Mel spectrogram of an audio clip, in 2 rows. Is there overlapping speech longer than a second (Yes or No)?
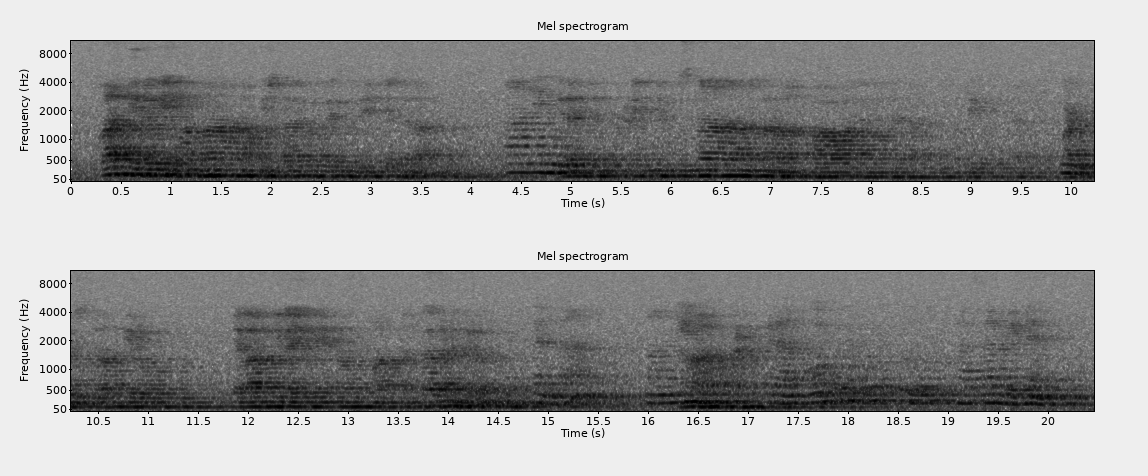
No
